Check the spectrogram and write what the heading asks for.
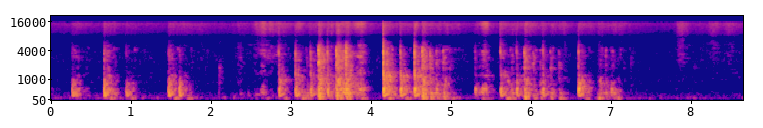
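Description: A man muttering quietly in short, broken phrases while writing on a whiteboard, going quiet about a second before the end.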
